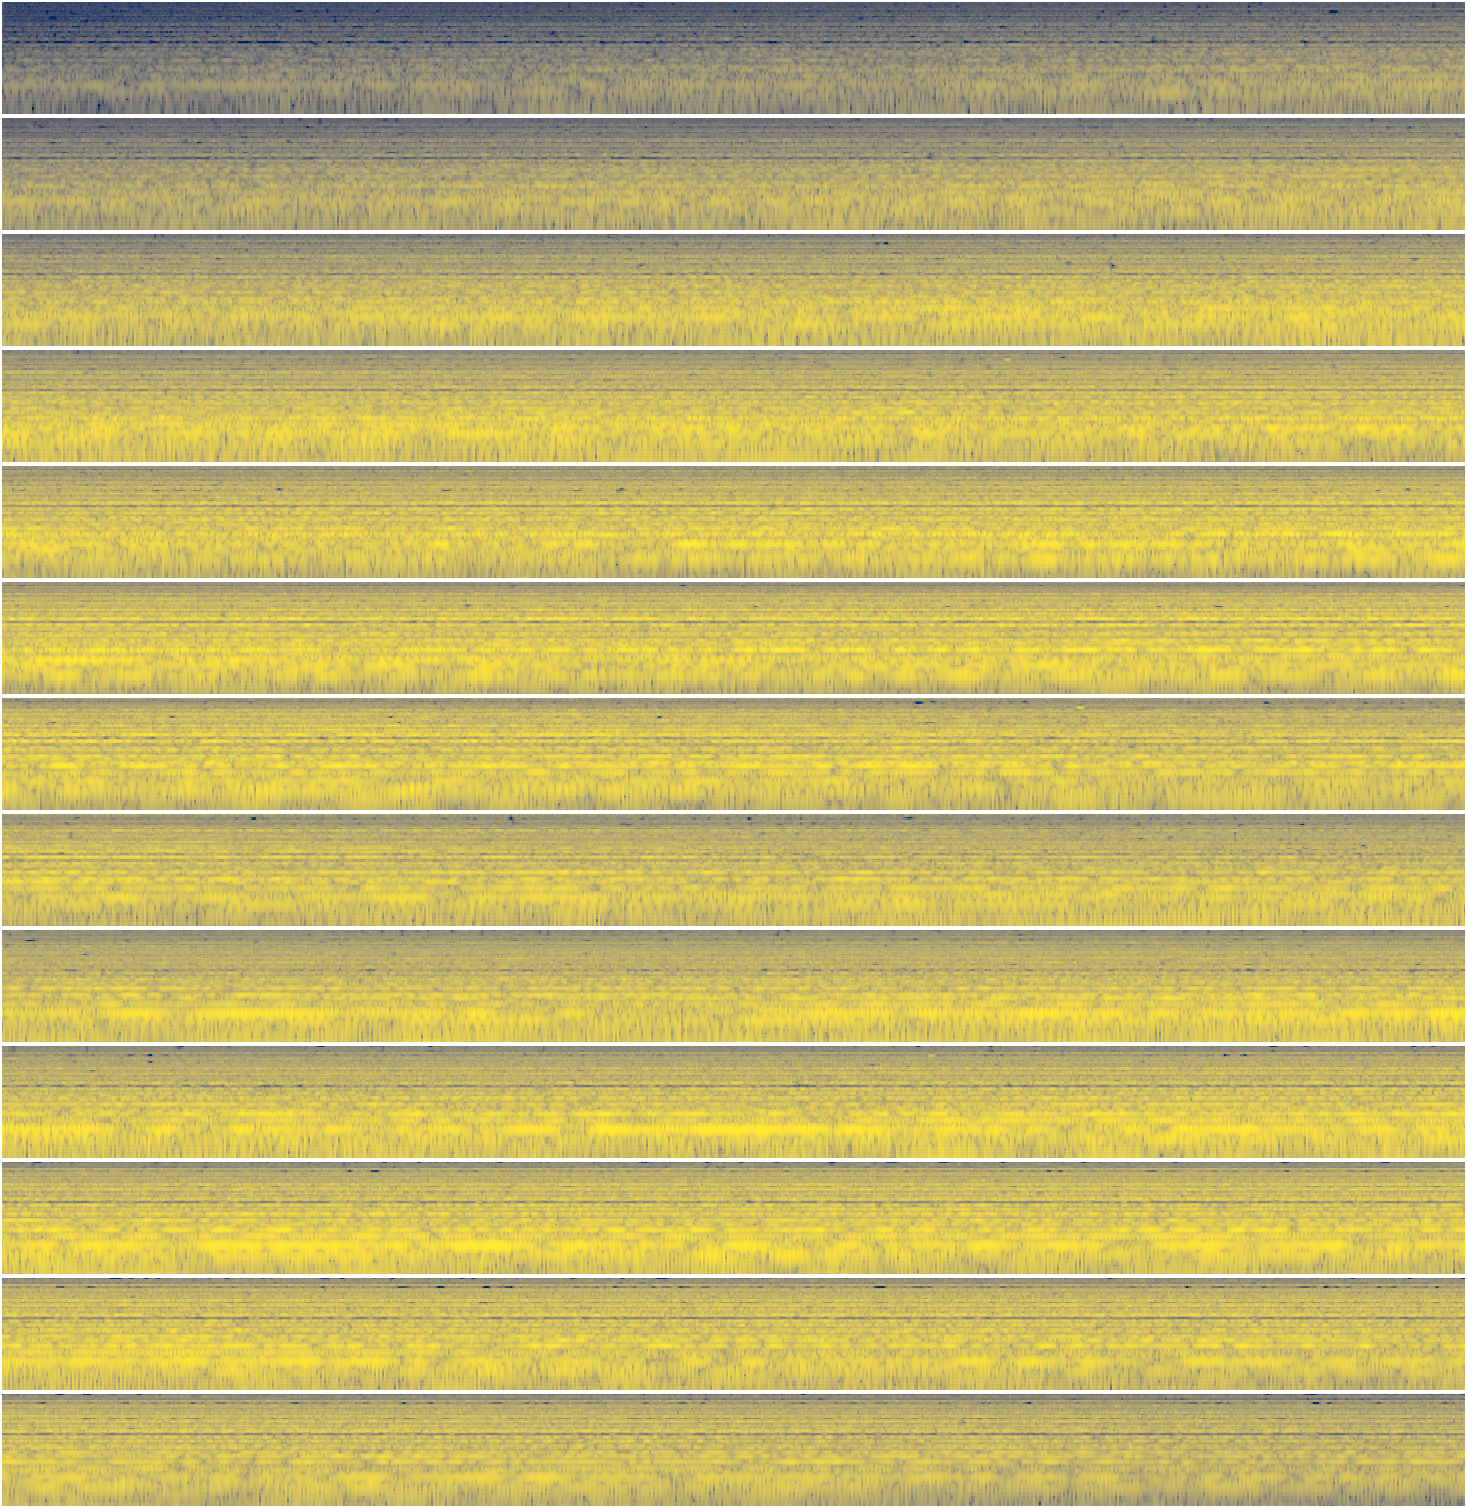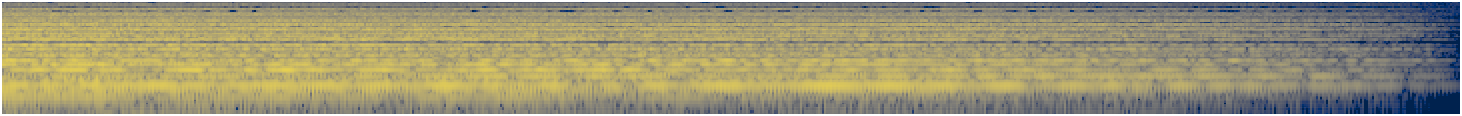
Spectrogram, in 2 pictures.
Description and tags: Made from synthetic and natural sounds. Vocal mixed with orchestral sounds.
